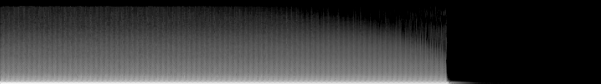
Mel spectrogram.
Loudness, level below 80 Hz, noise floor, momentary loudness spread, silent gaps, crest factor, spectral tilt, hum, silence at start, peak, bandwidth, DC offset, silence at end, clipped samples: -12 LUFS; -8 dBFS; -86 dBFS; 6 LU; none; 8 dB; -7.5 dB/octave; none; 0 s; 0 dBFS; 4.9 kHz; under 0.1%; 1.5 s; under 0.1%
